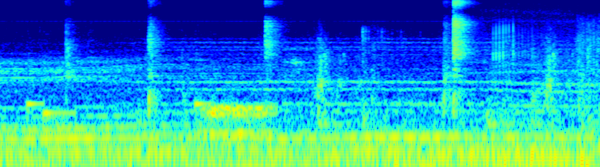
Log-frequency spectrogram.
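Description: A slingshot snaps as it fires.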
